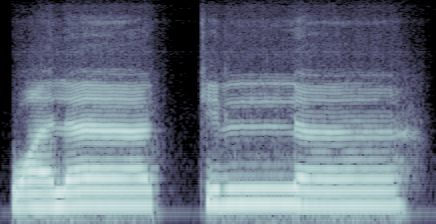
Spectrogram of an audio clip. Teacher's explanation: لام کے اوپر کھڑی زبر کی وجہ سے اس کو ایک الف کی مقدار لمبا ادا کیا، اور یہاں پر جو ہے یہ لام مشدد آ رہی ہے، اور مشدد حرف جو ہے وہ پیچھے والے حرف سے مل کر پڑھا جاتا ہے، تو یہاں پر لام مشدد کے پیچھے والا جو حرف ہے وہ ساکن ہے.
